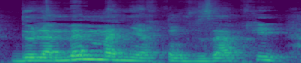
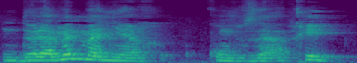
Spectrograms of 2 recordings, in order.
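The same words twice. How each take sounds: The two takes are said the same way.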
